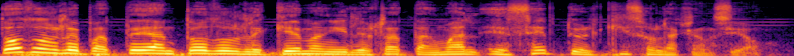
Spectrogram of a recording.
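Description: Over faint background music, a man with a fairly high pitch is heard in a dry recording with no echo. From Ecuador, Quito; Ecuador. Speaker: doctor; podcast guest. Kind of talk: casual conversation. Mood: warm, joking. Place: open country. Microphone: studio mic.

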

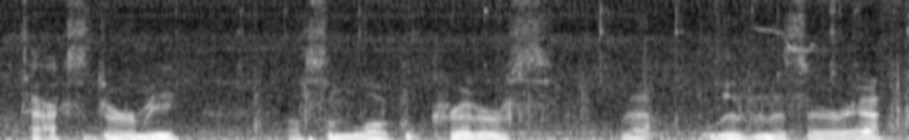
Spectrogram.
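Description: Loud background noise fills the recording. The speech itself comes at a moderate pace. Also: dry sound with no echo. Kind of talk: casual vlog chat. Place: open country. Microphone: phone near.

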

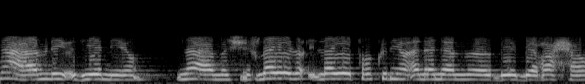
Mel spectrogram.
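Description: A woman's high pitch with a non-native accent, monotone, flat intonation, very even loudness, a very slow pace and hardly any pauses, over noticeable background noise. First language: not Arabic (speaking Arabic). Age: 70s. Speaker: caller. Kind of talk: phone-in question. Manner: halting.

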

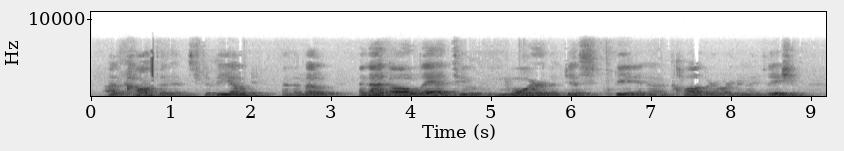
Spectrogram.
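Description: Against light background noise and audible room echo, a man with a fairly high voice speaks fairly slowly, his pitch varying in an ordinary way. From Ottawa Valley, Ontario, Canada; Ontario, Canada. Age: 80s+. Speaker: painter. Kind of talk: speech at an event. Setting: gallery reception with audience. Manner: halting. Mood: warm, grateful. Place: hall. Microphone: camera far.

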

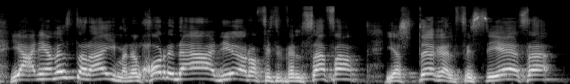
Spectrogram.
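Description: In an Egyptian accent, the speaker uses an animated tone over a quiet background. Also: man. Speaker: teacher. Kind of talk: exam review lecture. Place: studio. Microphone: lapel.

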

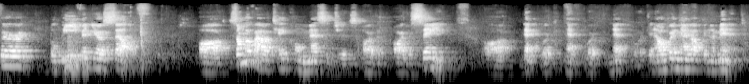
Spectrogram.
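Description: A man talks at a fairly slow pace, his loudness swinging widely. The room echoes audibly and there is light background noise. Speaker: guest lecturer. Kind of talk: lecture. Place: hall.

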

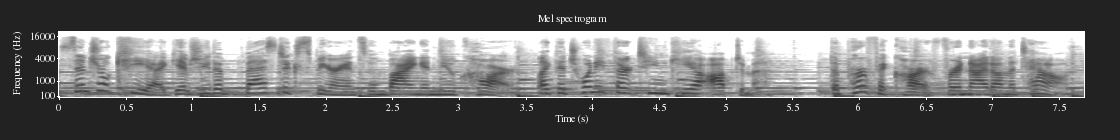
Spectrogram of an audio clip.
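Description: A woman's fairly quick speech at very even loudness, with music in the background. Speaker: actress and host. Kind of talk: TV commercial read.

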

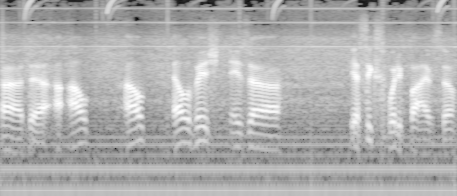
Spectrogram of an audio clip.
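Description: Someone with a non-native accent speaks at a moderate pace, the sound dry with no echo and light background noise. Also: man. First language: not English. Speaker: private pilot. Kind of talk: casual cockpit talk with passenger. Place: plane. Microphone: headset.

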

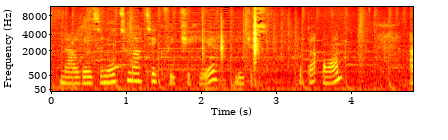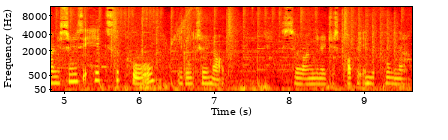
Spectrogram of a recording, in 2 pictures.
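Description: With clear music behind her, a woman speaks at a moderate pace, leaving long, frequent pauses. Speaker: home pool owner reviewing a gadget. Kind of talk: casual product review narration. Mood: cheerful, pleased. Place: garden. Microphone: phone near.

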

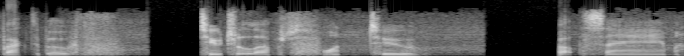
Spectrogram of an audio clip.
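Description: A man speaks in a dry, echo-free recording with noticeable background noise. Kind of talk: casual vlog commentary with checklist callouts. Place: plane. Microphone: headset.

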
